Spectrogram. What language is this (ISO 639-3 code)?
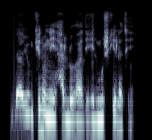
ara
